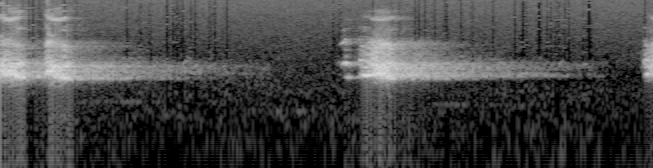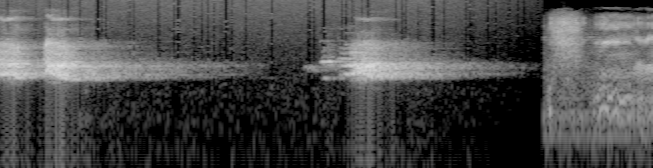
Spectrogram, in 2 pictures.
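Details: Red fox (Vulpes vulpes) barking in short single and double yaps spaced about three seconds apart, each ringing out with a fading echo, followed by a brief burst of unrelated noise at the end.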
